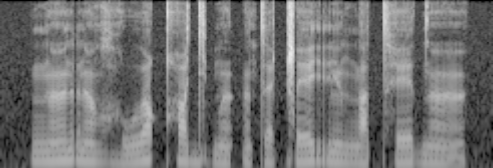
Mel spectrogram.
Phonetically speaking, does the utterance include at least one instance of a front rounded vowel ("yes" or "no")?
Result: yes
